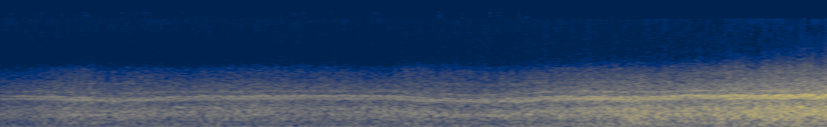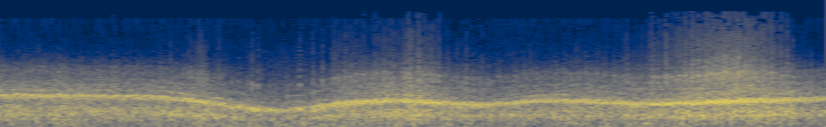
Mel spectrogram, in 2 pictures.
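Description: Radio-play storm sound effect: a howling wind whose pitch wavers and dips about halfway through, over a hiss of rain that swells louder, with a stronger gust near the end.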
